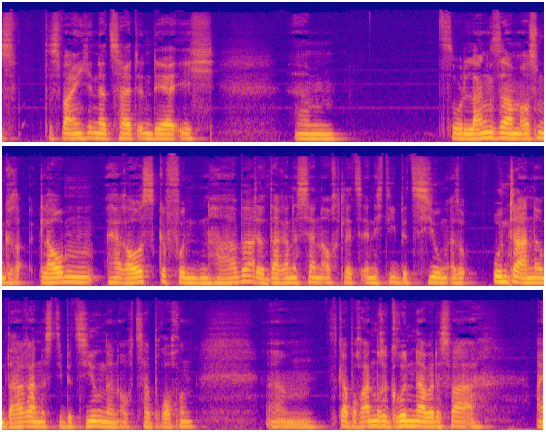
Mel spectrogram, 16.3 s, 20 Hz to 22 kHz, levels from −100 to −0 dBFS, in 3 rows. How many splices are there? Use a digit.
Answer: 1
